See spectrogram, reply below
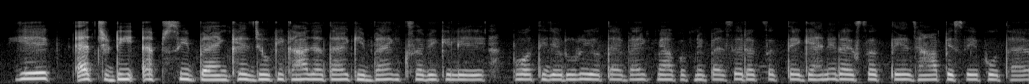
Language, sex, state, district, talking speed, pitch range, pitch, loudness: Hindi, female, Uttar Pradesh, Varanasi, 215 wpm, 225-235 Hz, 230 Hz, -19 LUFS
